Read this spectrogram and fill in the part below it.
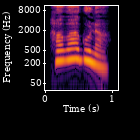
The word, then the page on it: ಹವಾಗುಣ: havāguṇa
